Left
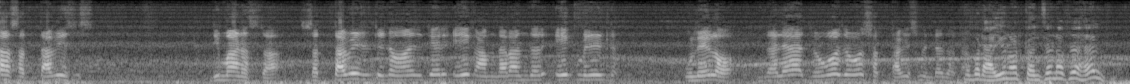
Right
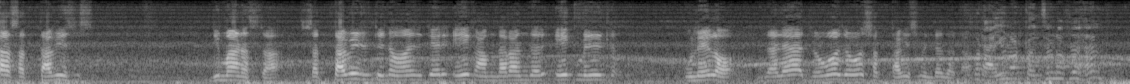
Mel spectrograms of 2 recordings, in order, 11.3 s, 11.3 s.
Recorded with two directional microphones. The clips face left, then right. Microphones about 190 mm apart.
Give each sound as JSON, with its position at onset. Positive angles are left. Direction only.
{"t": 0.0, "sound": "a man's voice", "side_deg": 0}
{"t": 2.1, "sound": "a man's voice", "side_deg": 5}
{"t": 9.7, "sound": "speech", "side_deg": 55}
